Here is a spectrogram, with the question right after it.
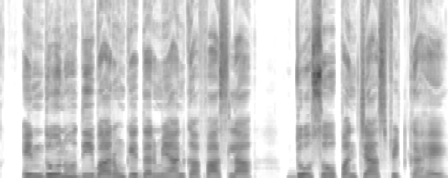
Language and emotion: Urdu, neutral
